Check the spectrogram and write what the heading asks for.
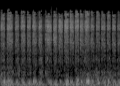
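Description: Black Sharpie marker scribbling rapidly on paper in a quick, even run of short scratchy strokes, filling in a thick black outline.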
